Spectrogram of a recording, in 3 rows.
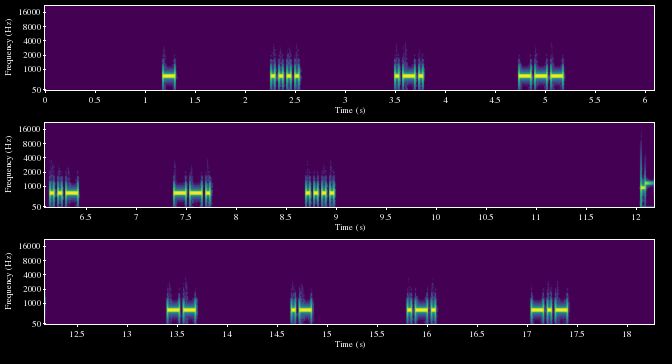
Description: Morse code, heard as a keyed tone, about 30 wpm, spaced as for 8 wpm, 700 Hz. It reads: THROUGH MARK
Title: 8x Character Spacing - Top 300 Words - 30wpm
